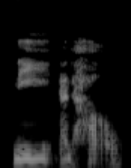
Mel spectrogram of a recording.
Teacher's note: Here you can see that if 2 characters with third tone are gathered together, as here ni and hao, both are third tone. So if 2 third tones are gathered, we will change the first third tone into second tone. Okay, the second third tone will remain same.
